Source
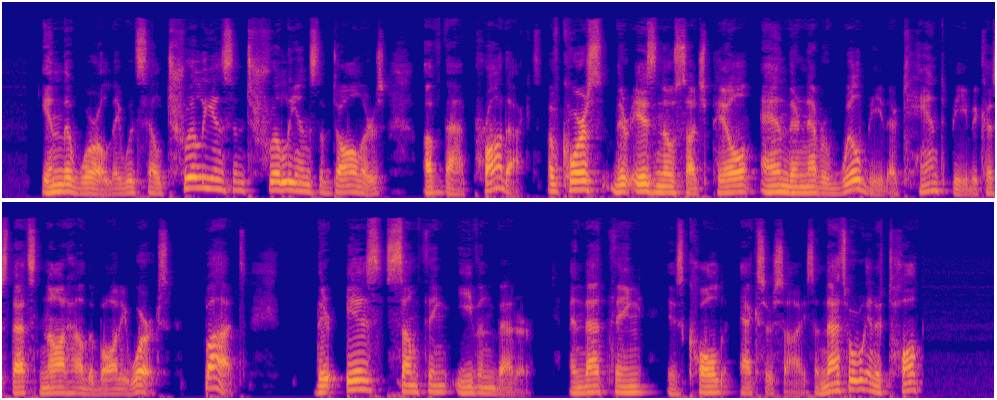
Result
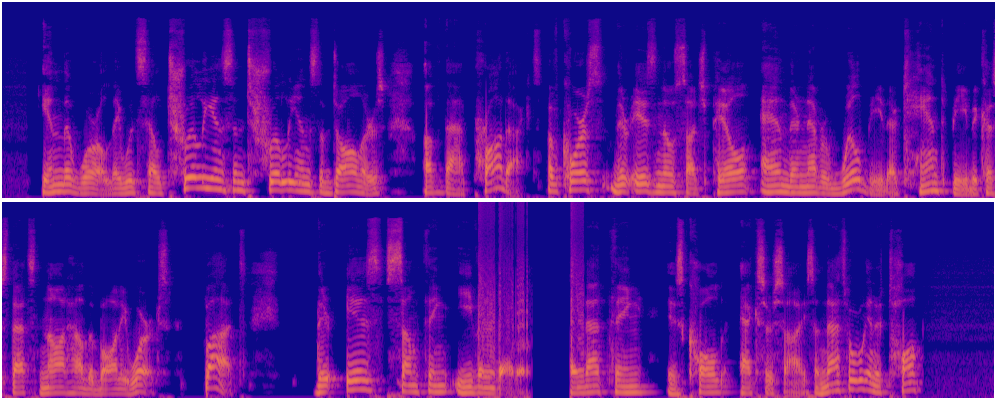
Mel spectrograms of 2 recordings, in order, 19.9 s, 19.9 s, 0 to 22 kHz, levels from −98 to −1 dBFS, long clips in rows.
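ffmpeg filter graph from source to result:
ffmpeg -i in.wav -filter_complex "[0:a]asettb=1/sr,asplit=3[link_01][link_02][link_03];[link_01]atrim=end=14.694[link_04];[link_02]atrim=start=14.69:end=15.75,asetpts=PTS-STARTPTS,afade=type=in:duration=0.004:curve=qsin,afade=type=out:start_time=1.056:duration=0.004:curve=qsin,lowpass=frequency=560:width_type=q:width=5.1,acrusher=bits=6:dc=4:mix=0:aa=0.000001[link_05];[link_03]atrim=start=15.746[link_06];[link_04][link_05]acrossfade=duration=0.004:curve1=hsin:curve2=qsin[link_07];[link_07][link_06]acrossfade=duration=0.004:curve1=qsin:curve2=hsin,equalizer=frequency=9800:width=0.82:gain=-7,acompressor=threshold=-35dB:ratio=6,adynamicequalizer=threshold=0.00141:dfrequency=3200:dqfactor=0.7:tfrequency=3200:tqfactor=0.7:attack=5:release=100:ratio=0.375:range=2.5:mode=cutabove:tftype=highshelf,volume=1dB" out.wav

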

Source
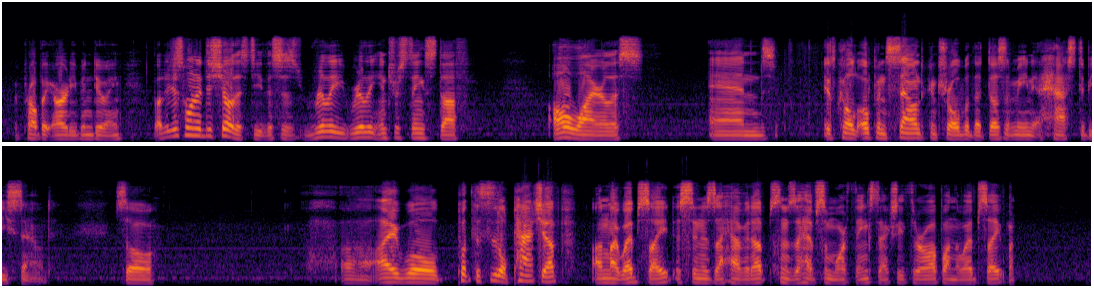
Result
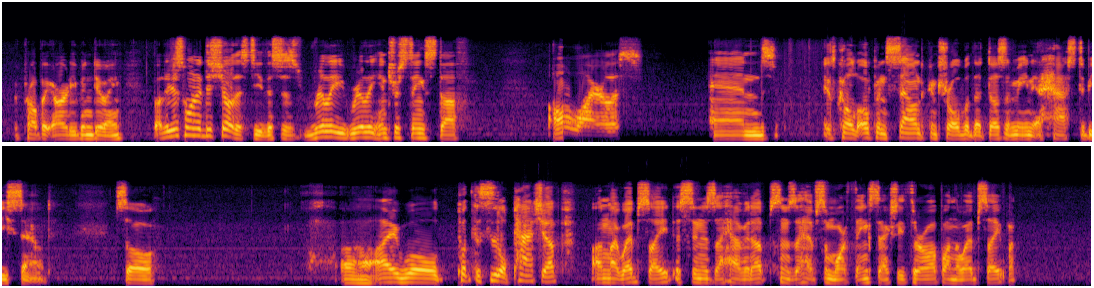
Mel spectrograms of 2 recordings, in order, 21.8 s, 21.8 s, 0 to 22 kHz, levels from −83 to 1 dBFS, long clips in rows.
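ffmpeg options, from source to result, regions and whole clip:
ffmpeg -i in.wav -filter_complex "[0:a]asettb=1/sr,asplit=3[link_01][link_02][link_03];[link_01]atrim=end=5.604[link_04];[link_02]atrim=start=5.6:end=7.12,asetpts=PTS-STARTPTS,afade=type=in:duration=0.004:curve=qsin,afade=type=out:start_time=1.516:duration=0.004:curve=qsin,acompressor=threshold=-25dB:ratio=10:attack=3.2:release=140:knee=1:detection=peak,tremolo=f=190:d=0.667,highpass=580,lowpass=3300[link_05];[link_03]atrim=start=7.116[link_06];[link_04][link_05]acrossfade=duration=0.004:curve1=hsin:curve2=qsin[link_07];[link_07][link_06]acrossfade=duration=0.004:curve1=qsin:curve2=hsin,asettb=1/sr,asplit=3[link_08][link_09][link_10];[link_08]atrim=end=14.104[link_11];[link_09]atrim=start=14.1:end=15.22,asetpts=PTS-STARTPTS,afade=type=in:duration=0.004:curve=qsin,afade=type=out:start_time=1.116:duration=0.004:curve=qsin,lowpass=frequency=1500:poles=1,acompressor=threshold=-27dB:ratio=3:attack=3.2:release=140:knee=1:detection=peak,equalizer=frequency=97:width_type=o:width=0.2:gain=12[link_12];[link_10]atrim=start=15.216[link_13];[link_11][link_12]acrossfade=duration=0.004:curve1=hsin:curve2=qsin[link_14];[link_14][link_13]acrossfade=duration=0.004:curve1=qsin:curve2=hsin,afftdn=noise_reduction=16:noise_floor=-37,acompressor=threshold=-29dB:ratio=5,alimiter=level_in=28dB:limit=-1dB:release=50:level=0:latency=1,volume=-1dB" out.wav

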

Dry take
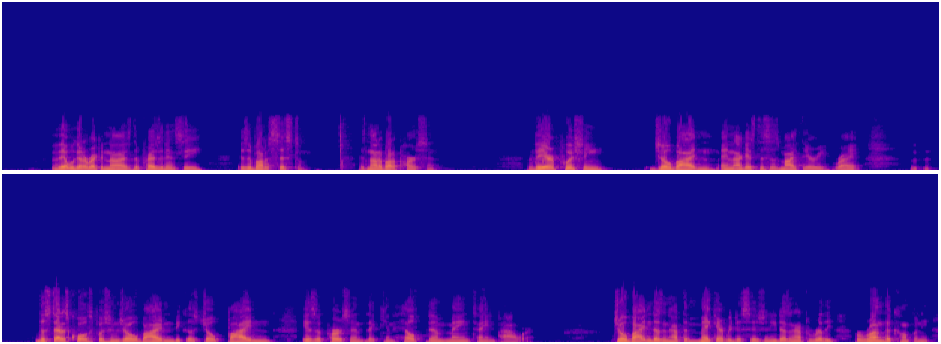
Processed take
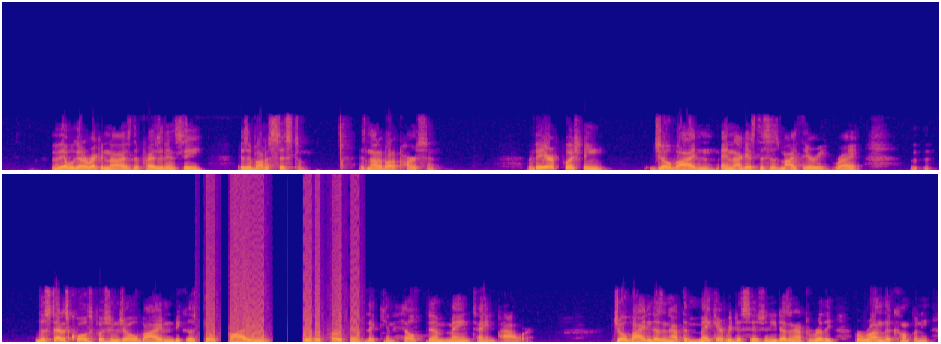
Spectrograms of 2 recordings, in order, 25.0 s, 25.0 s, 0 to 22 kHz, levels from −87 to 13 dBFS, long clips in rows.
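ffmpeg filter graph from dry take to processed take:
ffmpeg -i in.wav -filter_complex "[0:a]asettb=1/sr,asplit=3[link_01][link_02][link_03];[link_01]atrim=end=7.104[link_04];[link_02]atrim=start=7.1:end=7.77,asetpts=PTS-STARTPTS,afade=type=in:duration=0.004:curve=qsin,afade=type=out:start_time=0.666:duration=0.004:curve=qsin,highpass=340,lowpass=4100,agate=range=-33dB:threshold=-39dB:ratio=3:release=100:detection=peak[link_05];[link_03]atrim=start=7.766[link_06];[link_04][link_05]acrossfade=duration=0.004:curve1=hsin:curve2=qsin[link_07];[link_07][link_06]acrossfade=duration=0.004:curve1=qsin:curve2=hsin,asettb=1/sr,asplit=3[link_08][link_09][link_10];[link_08]atrim=end=15.064[link_11];[link_09]atrim=start=15.06:end=17.33,asetpts=PTS-STARTPTS,afade=type=in:duration=0.004:curve=qsin,afade=type=out:start_time=2.266:duration=0.004:curve=qsin,lowpass=1200,acrusher=bits=6:dc=4:mix=0:aa=0.000001[link_12];[link_10]atrim=start=17.326[link_13];[link_11][link_12]acrossfade=duration=0.004:curve1=hsin:curve2=qsin[link_14];[link_14][link_13]acrossfade=duration=0.004:curve1=qsin:curve2=hsin,lowshelf=frequency=96:gain=-9,alimiter=level_in=22.5dB:limit=-1dB:release=50:level=0:latency=1,volume=-1dB" out.wav

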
